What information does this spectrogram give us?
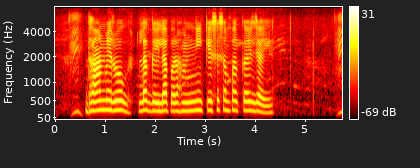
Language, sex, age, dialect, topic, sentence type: Bhojpuri, female, 25-30, Western, agriculture, question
